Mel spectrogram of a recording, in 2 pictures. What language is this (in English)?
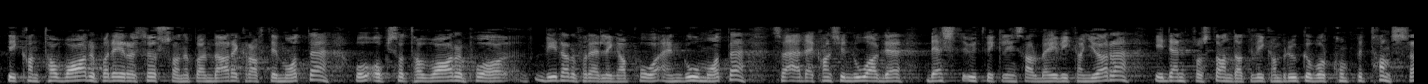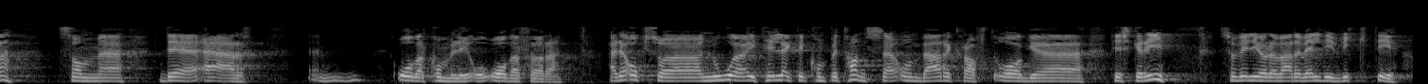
Norwegian Nynorsk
